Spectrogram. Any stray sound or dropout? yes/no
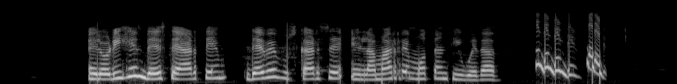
yes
